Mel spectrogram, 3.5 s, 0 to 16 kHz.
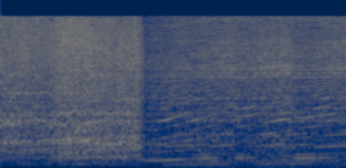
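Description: Formula 1 cars at the Red Bull Ring in F1 Manager 23 scream as they accelerate off the starting grid, a loud, continuous engine roar that dips sharply and then carries on with higher engine tones.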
